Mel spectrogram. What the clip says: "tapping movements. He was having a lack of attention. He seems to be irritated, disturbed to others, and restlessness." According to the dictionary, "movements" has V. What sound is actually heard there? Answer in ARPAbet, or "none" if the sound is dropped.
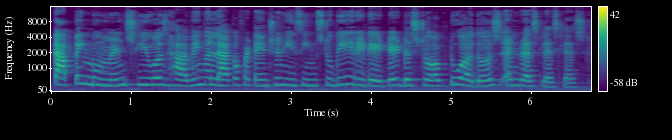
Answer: none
